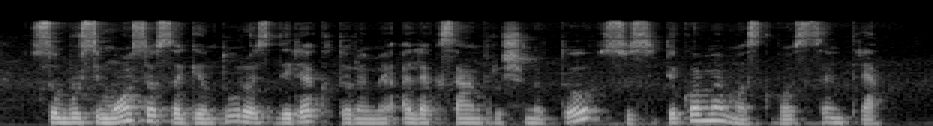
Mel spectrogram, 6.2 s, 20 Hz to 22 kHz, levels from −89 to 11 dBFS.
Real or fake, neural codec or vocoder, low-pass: real; none; 10.8 kHz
